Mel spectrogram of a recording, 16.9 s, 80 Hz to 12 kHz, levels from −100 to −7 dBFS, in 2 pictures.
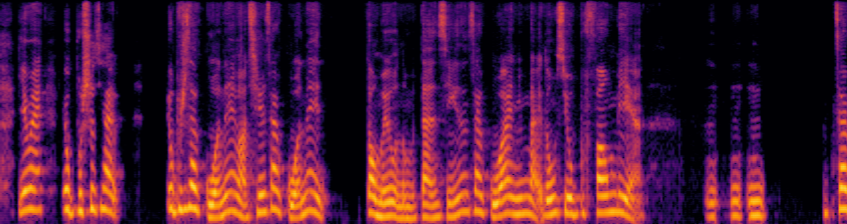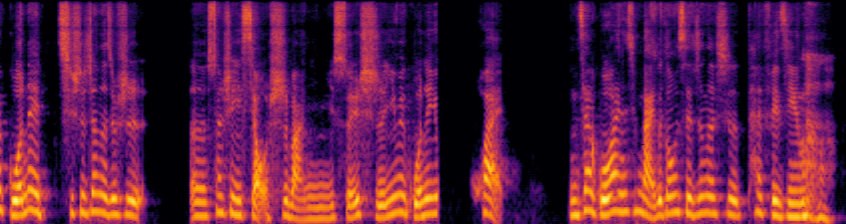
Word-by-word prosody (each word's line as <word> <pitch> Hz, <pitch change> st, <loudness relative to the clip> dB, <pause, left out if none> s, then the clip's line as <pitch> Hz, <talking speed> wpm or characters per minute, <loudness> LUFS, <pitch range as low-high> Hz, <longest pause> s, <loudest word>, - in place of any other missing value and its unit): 因 280 Hz, +3 st, +1 dB
为 295 Hz, -1 st, -2 dB, 0.2 s
又 300 Hz, -, +4 dB
不 270 Hz, +1 st, 0 dB
是 305 Hz, +4 st, 0 dB
在 290 Hz, -2 st, -1 dB, 0.4 s
又 310 Hz, -, 0 dB
不 300 Hz, -, +1 dB
是 300 Hz, -, 0 dB
在 325 Hz, -1 st, +5 dB
国 185 Hz, -9 st, +2 dB
内 255 Hz, +6 st, -1 dB
嘛， 235 Hz, -, 0 dB
其 195 Hz, +8 st, -4 dB
实 260 Hz, -, +2 dB
在 305 Hz, +2 st, -1 dB
国 180 Hz, -9 st, 0 dB
内 240 Hz, -2 st, -3 dB, 0.4 s
倒 255 Hz, -2 st, +3 dB
没 195 Hz, -3 st, +2 dB
有 200 Hz, -1 st, +2 dB
那 170 Hz, -, -3 dB
么 170 Hz, -, -3 dB
担 185 Hz, 0 st, -2 dB
心， 195 Hz, 0 st, -4 dB
因 230 Hz, -, -1 dB
为 265 Hz, -, -6 dB
在 270 Hz, 0 st, -3 dB
国 195 Hz, -6 st, 0 dB
外 230 Hz, +4 st, +1 dB
你 235 Hz, 0 st, 0 dB
买 235 Hz, -2 st, -3 dB
东 225 Hz, +2 st, +2 dB
西 250 Hz, 0 st, -1 dB
又 240 Hz, -, +4 dB
不 235 Hz, +2 st, -7 dB
方 250 Hz, +1 st, 0 dB
便。 250 Hz, -4 st, -2 dB, 0.6 s
嗯 195 Hz, 0 st, -9 dB
嗯 210 Hz, -1 st, -5 dB
嗯， 210 Hz, 0 st, -1 dB, 0.7 s
在 310 Hz, +3 st, +4 dB
国 220 Hz, -5 st, +6 dB
内 260 Hz, -2 st, +1 dB
其 260 Hz, -1 st, -5 dB
实 255 Hz, +1 st, -2 dB
真 270 Hz, +1 st, 0 dB
的 245 Hz, -, +2 dB
就 230 Hz, -, +2 dB
是， 230 Hz, -, 0 dB, 0.4 s
呃， 205 Hz, -1 st, -1 dB
算 255 Hz, +5 st, -3 dB
是 245 Hz, -, -1 dB
一 220 Hz, -, +2 dB
小 215 Hz, -2 st, +2 dB
事 210 Hz, +4 st, -2 dB
吧， 160 Hz, -5 st, 0 dB
你 160 Hz, +1 st, -7 dB
你 165 Hz, +1 st, -6 dB
随 180 Hz, +3 st, 0 dB
时， 225 Hz, -6 st, -2 dB
因 220 Hz, +5 st, +1 dB
为 255 Hz, -, 0 dB
国 195 Hz, -5 st, +3 dB
内 225 Hz, +3 st, +3 dB
又 240 Hz, -, +1 dB, 0.3 s
快。 -, -, +1 dB, 0.7 s
你 215 Hz, -, +2 dB
在 285 Hz, +6 st, +2 dB
国 225 Hz, -3 st, +8 dB
外 265 Hz, +2 st, +4 dB
去 270 Hz, +1 st, -5 dB
买 240 Hz, -, +2 dB
个 220 Hz, -, +4 dB
东 245 Hz, +2 st, +1 dB
西， 245 Hz, -2 st, +2 dB
真 240 Hz, +3 st, -2 dB
的 245 Hz, -, 0 dB
是 230 Hz, -2 st, -1 dB
太 255 Hz, +4 st, -7 dB
费 225 Hz, -3 st, +3 dB
劲 195 Hz, 0 st, +1 dB
了。 180 Hz, -6 st, -1 dB
230 Hz, 295 characters per minute, -23 LUFS, 200-260 Hz, 0.7 s, 国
